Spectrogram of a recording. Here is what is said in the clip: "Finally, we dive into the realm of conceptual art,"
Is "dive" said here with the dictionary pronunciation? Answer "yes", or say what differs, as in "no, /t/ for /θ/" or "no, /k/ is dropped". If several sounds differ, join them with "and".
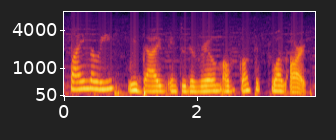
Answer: yes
